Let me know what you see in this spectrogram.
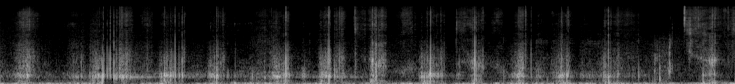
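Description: Close-miked chewing of crunchy coloured ice, a steady run of crunches about three times a second.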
